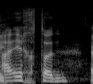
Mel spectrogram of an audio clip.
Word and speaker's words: Ayrton: Au Brésil, on prononce pas Ayrton, a priori. – Ayrton. Ayrton Senna.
